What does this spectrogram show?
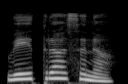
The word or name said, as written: ವೇತ್ರಾಸನ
